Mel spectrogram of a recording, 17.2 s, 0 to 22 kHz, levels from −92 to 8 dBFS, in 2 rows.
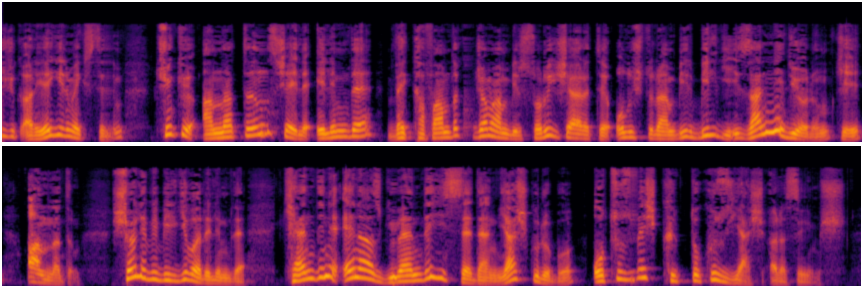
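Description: The whole clip has a rough, grainy quality, with noise sitting between the voice's harmonics and a thin, synthetic-sounding top end. That's likely low-delay AAC compression (AAC-ELD), and the damage fits a bitrate around 32 kbps.

On top of that there are six dropouts from AAC frame loss with concealment, at 1.03–1.17, 2.59–2.69, 4.63–4.77, 7.27–7.32, 12.51–12.57 and 14.89–14.99 s. Each lasts 40 to 80 ms. The decoder patches the gap from the last good spectrum, so each one comes out as a short smeared, noisy or phasey blip.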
